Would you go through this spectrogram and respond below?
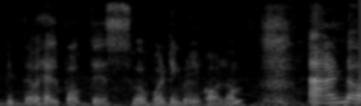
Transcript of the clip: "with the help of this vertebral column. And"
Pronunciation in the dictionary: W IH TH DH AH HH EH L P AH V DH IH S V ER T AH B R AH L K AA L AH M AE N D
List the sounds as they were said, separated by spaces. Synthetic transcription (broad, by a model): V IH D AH HH EH L P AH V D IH S V ER T AH B R AH L K AA L AH M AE N D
